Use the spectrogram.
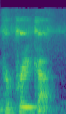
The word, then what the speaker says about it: paprika: The seasoning mix includes celery salt, black pepper, crushed red pepper flakes, and paprika. Paprika is how it's pronounced, Google.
